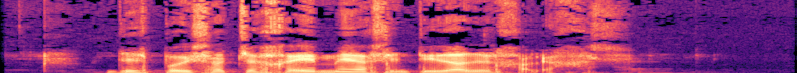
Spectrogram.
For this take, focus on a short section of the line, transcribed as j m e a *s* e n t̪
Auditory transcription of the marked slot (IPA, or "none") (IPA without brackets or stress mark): s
